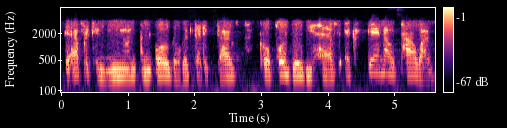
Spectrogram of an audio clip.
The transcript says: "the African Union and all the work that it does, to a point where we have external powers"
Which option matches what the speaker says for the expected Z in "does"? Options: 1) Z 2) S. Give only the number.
1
